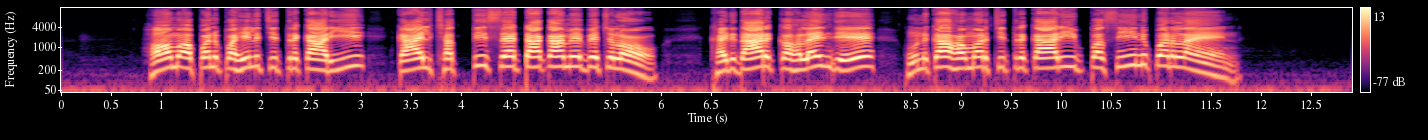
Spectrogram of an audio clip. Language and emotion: Maithili, happy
